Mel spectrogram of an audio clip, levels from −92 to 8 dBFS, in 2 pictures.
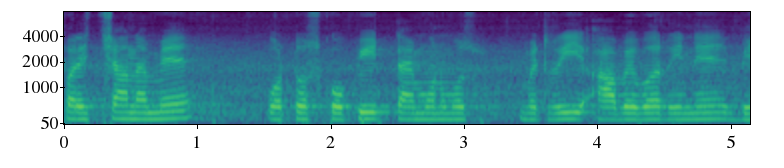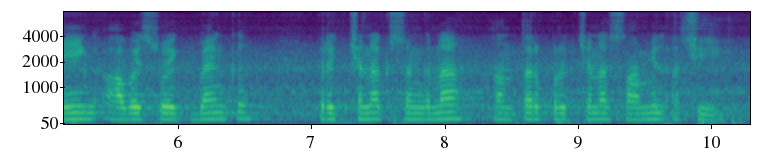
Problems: background sounds at intervals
